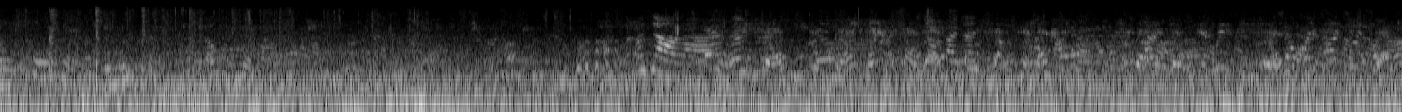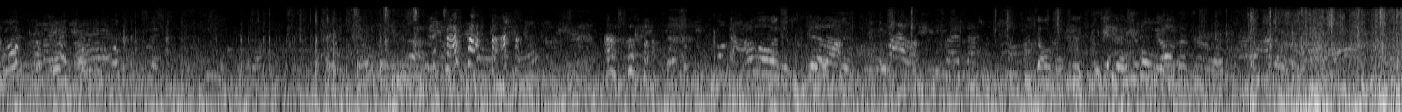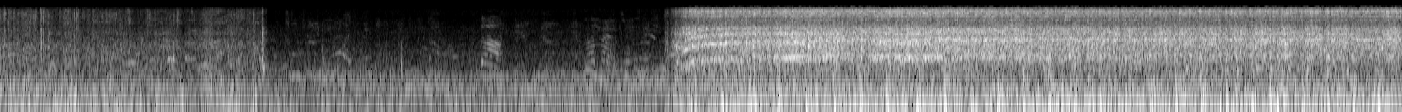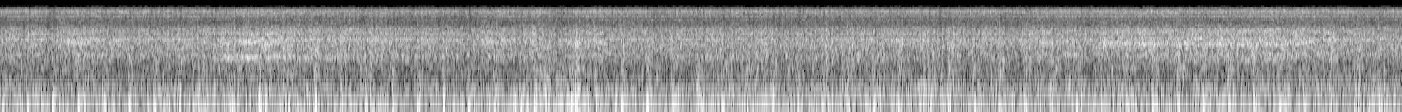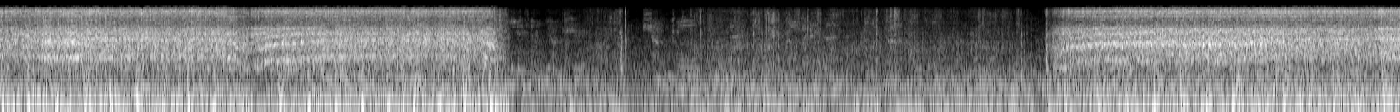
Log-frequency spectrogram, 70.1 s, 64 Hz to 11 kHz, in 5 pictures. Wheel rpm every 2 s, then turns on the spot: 0, 0, 0, 0, 0, 0, 0, 0, 0, 0, 0, 0, 0, 10, 20, 10, 0, 70, 220, 230, 230, 230, 220, 230, 230, 230, 220, 220, 230, 200, 160, 10, 20, 90, 210.
26-32 62-66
